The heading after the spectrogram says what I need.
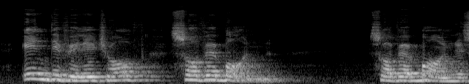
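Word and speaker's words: Sauvebonne: Sauvebon is spelled S-A-U-V-E-B-O-N-N-E, Sauvebon.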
